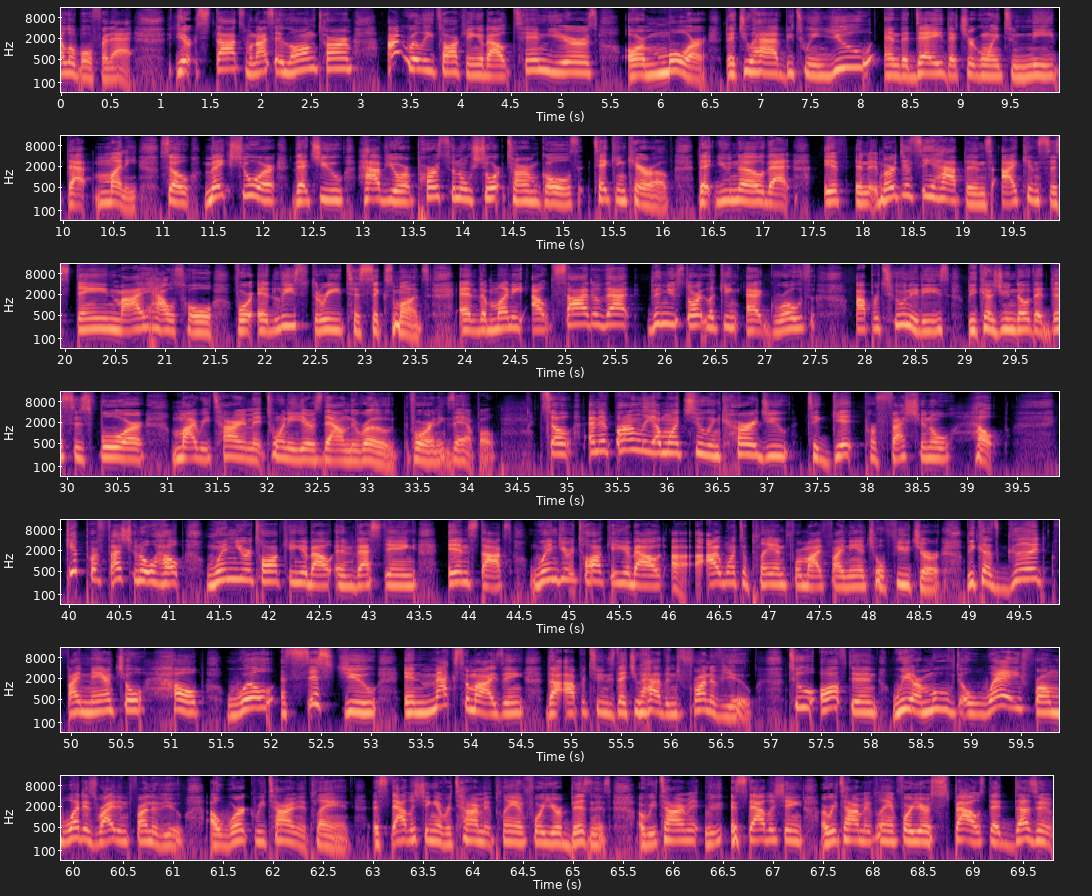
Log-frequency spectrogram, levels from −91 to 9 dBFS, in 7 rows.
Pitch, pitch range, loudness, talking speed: 200 Hz, 180-235 Hz, -15 LUFS, 160 wpm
